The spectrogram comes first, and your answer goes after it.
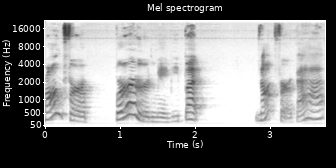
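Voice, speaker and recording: A woman uses a put-on character voice pitched high, with very wide pitch swings. Her pace is fairly slow. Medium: read story. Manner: loud.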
